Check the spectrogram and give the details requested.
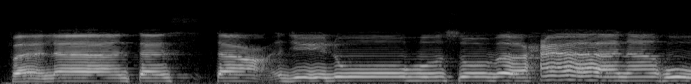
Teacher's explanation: Tasta'jiluh kalau waqaf. Tapi kalau kita nak sambung, ha itu berbaris dhammah dengan 1 harakat.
